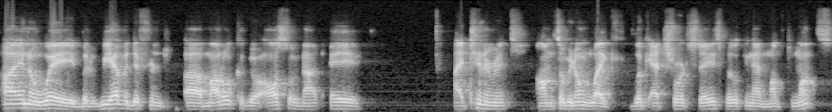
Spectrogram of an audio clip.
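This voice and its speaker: Male founder, lowish voice, halting Q&A answers full of fillers. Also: steady tone, pushed and bright, rough recording. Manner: halting, many fillers and restarts. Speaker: startup founder pitching. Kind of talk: answering investor questions.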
